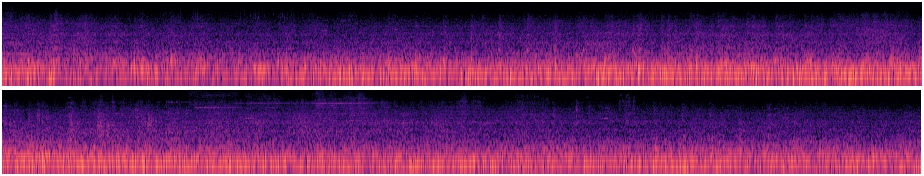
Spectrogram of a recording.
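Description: Covered hopper grain cars of a Canadian Pacific freight train rolling past on steel rails: a steady low rumble of wheels on track, with a brief faint high squeal from the wheels about two-thirds of the way through.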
